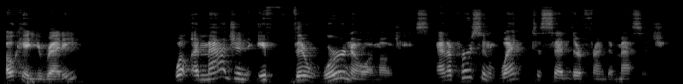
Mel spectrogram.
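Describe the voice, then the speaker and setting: A woman's voice: on the low side, very animated, normal speed, bright, forceful tone, husky. A woman giving scripted narration for a children's explainer video, asking the kids questions and acting out different tones of voice.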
